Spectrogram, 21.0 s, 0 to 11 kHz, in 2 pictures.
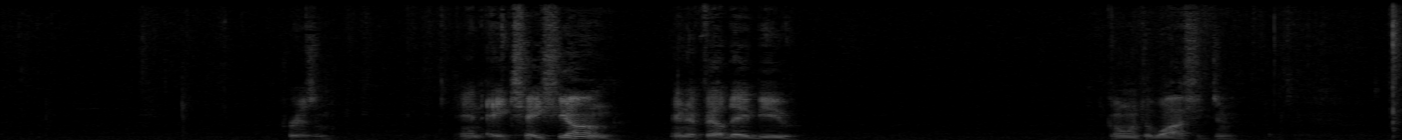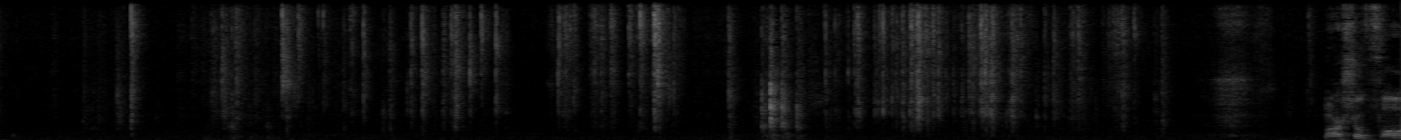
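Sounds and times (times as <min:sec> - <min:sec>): cellophane pack crinkling and ripping: 0:11.3 - 0:19.3.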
